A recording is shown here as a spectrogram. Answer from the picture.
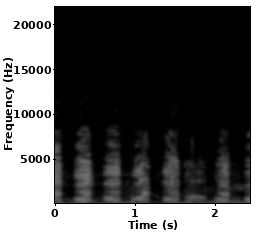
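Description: Rhythmic breathy huffing from an animal, short hissy puffs repeating about three times a second.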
